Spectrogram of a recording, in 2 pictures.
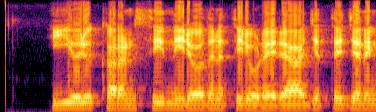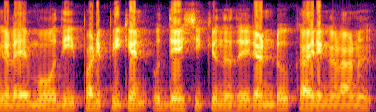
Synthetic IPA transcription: iːo̞ɾukɐrɐɳsiniɾo̞ːd̪ʱɐnɐt̪ːiluːɽe̞ɾaːd͡ʑjɐt̪ːe̞d͡ʑenɐŋːɐɭe̞mo̞ːd̪ipɐɽipːikʲːaːnud̪ːe̞ːɕikʲːunːɐðɨɾe̞ɳɖukaːɾjɐŋːɐɭaːɳɨ

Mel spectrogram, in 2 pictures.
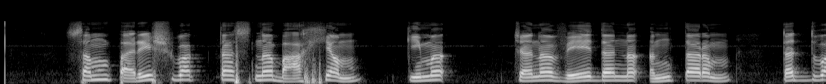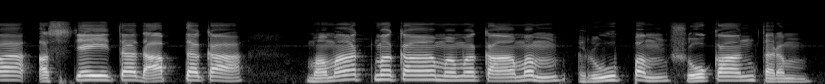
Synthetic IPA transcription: sɐmpɐɾiʃʋɐk̚t̪ɐsnɐbʱaːhjɐm | kimɐ | t͡ʃɐnɐʋeːd̪ɐnɐɐnt̪ɐɾɐm | t̪ɐd̪ʋaːɐsjɐjt̪ɐd̪aːp̚t̪ɐkaː | mɐmaːt̪mɐkaːmɐmɐkaːmɐmɾuːpɐmʃoːkaːnt̪ɐɾɐm

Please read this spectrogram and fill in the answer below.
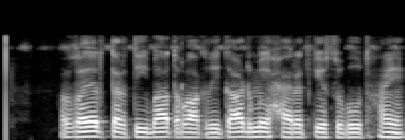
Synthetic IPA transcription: ɣɛːɾt̪ɐɾt̪iːbaːt̪ɾaːkɾɪkaːɾɖmẽhɛːɾət̪kesʊbuːt̪hɛ̃ː

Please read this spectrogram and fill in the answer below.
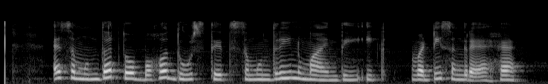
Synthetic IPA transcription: ɛːsəmʊnd̪əɾt̪õːbəɦʊt̪̚d̪uːɾst̪ʰɪt̪səmʊnd̪ɾiːnʊmaːɪnd̪iːʔɪk | ʋəɖːiːsəŋɡɾəɦɦɛː

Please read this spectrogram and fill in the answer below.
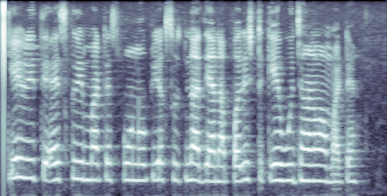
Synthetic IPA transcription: keʋiɾit̪easkɾimːaʈespunupjəɡsut͡ʃnad̪janapəɾɪʃʈʰkɛɦʋũd͡ʒaɳ̃ʋamaʈe

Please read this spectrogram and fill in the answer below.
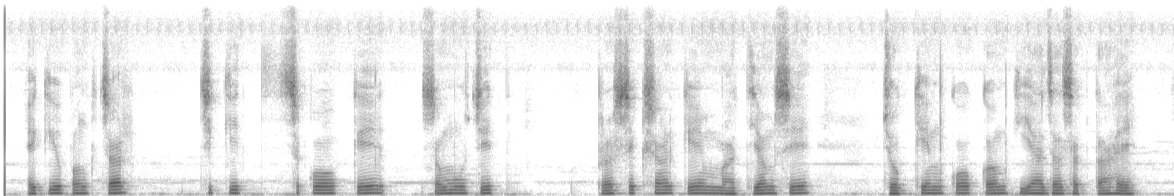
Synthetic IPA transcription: eːkjupə̃ŋkt͡ʃəɾ | t͡ʃɪkɪt̪səkõke | səmuːt͡ʃɪt̪ | pɾəʃɪkʃəɽ̃kemaːd̪ʱjəmse | d͡ʒʱoːkʰːɪmkokəmkḭjad͡ʒaːsəkt̪aɦɛː

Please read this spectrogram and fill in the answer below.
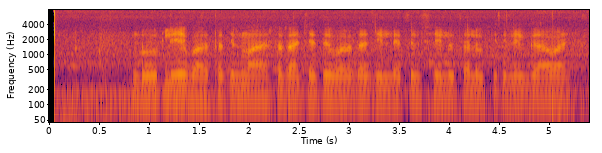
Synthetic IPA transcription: ɖoɾliɦebʱaɾt̪at̪iːlməɦaɾaʂʈɾəɾad͡ʑjat̪iːlʋəɾd̪ad͡ʑil̤jat̪iːlɕelut̪alukjet̪iːlek̚ɡaʋae

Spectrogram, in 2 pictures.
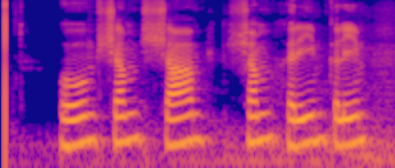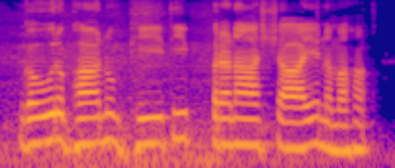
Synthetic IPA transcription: oːmʃɐmʃaːmʃɐmhɐɾiːmkɐliːmɡɐwɾɐbʱaːnubʱiːt̪ipɾɐɳaːʃaːjɐnɐmɐɦɐ̆

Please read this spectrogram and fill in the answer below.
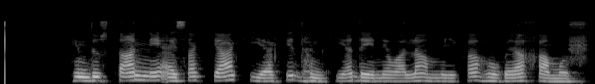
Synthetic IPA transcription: hɪ̃nd̪ʊst̪aːnːeɛːsakjaːkijaked̪ʱɐ̃nkijad̪eːneʋaːlaɐmɾiːkaɦoɡɐjaxaːmoːʃ

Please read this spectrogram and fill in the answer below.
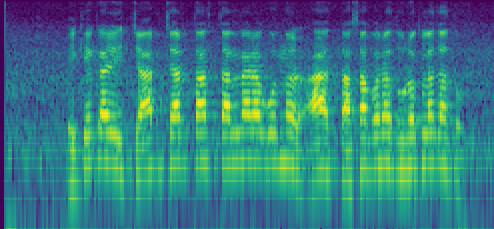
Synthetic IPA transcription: ekekait͡ɕaɾt͡ɕaɾt̪ast͡salɳaɾaɡonəɾad͡zt̪asabʱəɾat̪uɾəklad͡zat̪o

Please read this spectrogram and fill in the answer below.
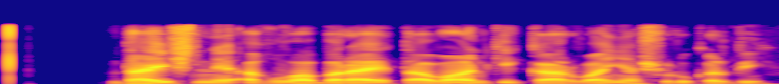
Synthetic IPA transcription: d̪aːɪʃneʔɐɣʋabɐɾaːet̪aːʋaːnkikaːɾʋaːijãʃʊɾukɐɾd̪iː

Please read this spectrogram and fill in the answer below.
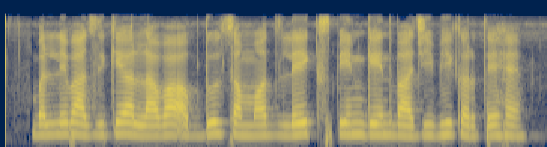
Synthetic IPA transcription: bɐlːebaːzikeɐlaːʋaʔɐ̰bd̪ʊlsɐməd̪leːkspiːnɡẽːnd̪baːd͡ʒibʱikɐɾt̪eɦɛ̃ː

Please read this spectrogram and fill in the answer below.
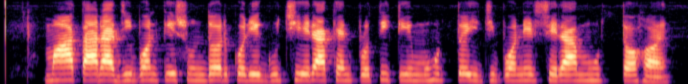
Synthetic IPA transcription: mat̪aɾad͡ʑibonkeʃund̪oɾkoɾeɡut͡ɕʰieɾakʰenpɾot̪iʈimuɦut̪ːojd͡ʑiboneɾʃeɾamuɦut̪ːoɦɔe

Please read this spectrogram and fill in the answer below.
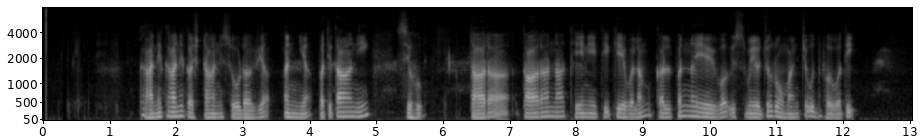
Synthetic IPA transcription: ka̰ːnekaːnikɐʂʈaːnisoːɖɐʋjɐ | ɐnjɐpɐt̪it̪aːnisiɦu | t̪aːɾaːnaːt̪ʰeːniːt̪ikeːʋɐlɐmkɐlpɐnːɐeːʋɐʔismɐjɐd͡ʒɐɾoːmaːɲt͡ʃɐud̪bʱɐʋɐt̪ḭ

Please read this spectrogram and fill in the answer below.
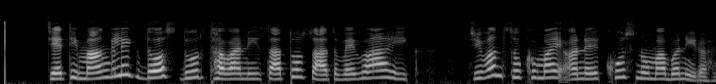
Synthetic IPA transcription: d͡ʒet̪ʰimãŋɡlikd̪osd̪uɾt̪ʰəʋanisat̪ʰosat̪ʰʋəʋaɦik | d͡ʒiʋənsʊkʰməjənekʰusnomãbəniɾəɦ

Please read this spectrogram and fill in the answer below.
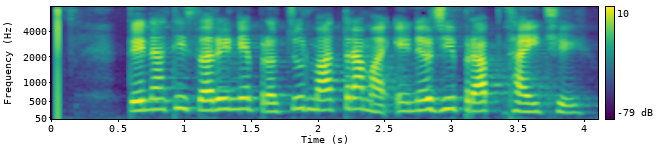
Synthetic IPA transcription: t̪enat̪ʰisəɾiɾnepɾət͡ʃuɾmat̪ɾamãʔenəɾd͡ʒipɾap̚t̪ʰːajt͡ʃʰe

